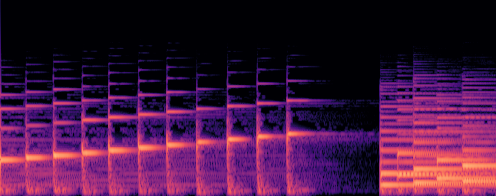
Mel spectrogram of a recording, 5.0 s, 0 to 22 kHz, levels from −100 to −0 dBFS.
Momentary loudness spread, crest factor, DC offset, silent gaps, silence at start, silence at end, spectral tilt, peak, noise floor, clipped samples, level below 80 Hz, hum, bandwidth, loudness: 10 LU; 16 dB; under 0.1%; none; 0 s; 0 s; -9 dB/octave; -8 dBFS; -66 dBFS; under 0.1%; -58 dBFS; none; 5.8 kHz; -25 LUFS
